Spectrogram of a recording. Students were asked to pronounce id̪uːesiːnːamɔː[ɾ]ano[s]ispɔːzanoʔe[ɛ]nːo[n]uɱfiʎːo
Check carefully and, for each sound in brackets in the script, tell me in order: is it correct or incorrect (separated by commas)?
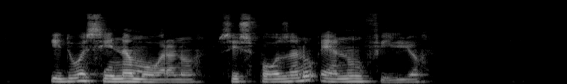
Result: correct, correct, incorrect, incorrect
